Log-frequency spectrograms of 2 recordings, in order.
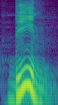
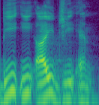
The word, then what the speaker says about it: deign: Thus, he will not deign. What does that mean? D-E-I-G-N.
